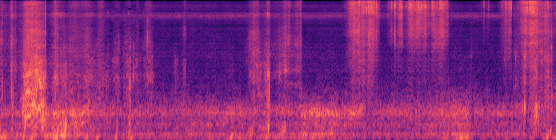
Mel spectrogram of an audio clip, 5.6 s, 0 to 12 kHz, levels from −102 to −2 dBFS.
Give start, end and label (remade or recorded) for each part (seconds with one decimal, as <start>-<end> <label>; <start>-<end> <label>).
0.0-1.0 remade; 1.0-1.5 recorded; 1.5-5.6 remade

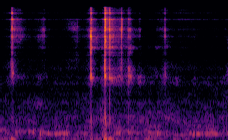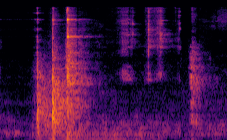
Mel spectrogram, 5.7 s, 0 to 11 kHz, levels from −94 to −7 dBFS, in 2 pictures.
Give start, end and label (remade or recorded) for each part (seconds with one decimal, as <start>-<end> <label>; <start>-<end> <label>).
0.0-3.4 remade; 3.4-5.7 recorded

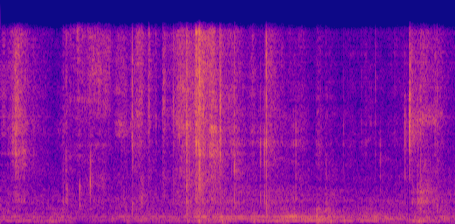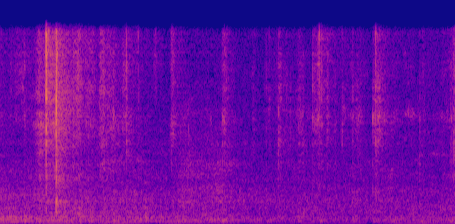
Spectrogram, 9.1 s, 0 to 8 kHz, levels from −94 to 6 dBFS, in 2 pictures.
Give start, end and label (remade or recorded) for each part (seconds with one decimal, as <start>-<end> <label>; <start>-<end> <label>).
0.0-0.7 remade; 0.7-2.6 recorded; 2.6-6.9 remade; 6.9-7.7 recorded; 7.7-8.6 remade; 8.6-9.1 recorded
